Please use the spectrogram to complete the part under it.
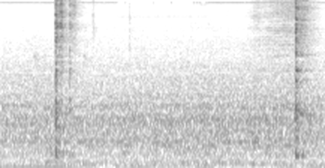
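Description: Boiled cauliflower pieces being stirred into a tomato curry in a pan, with two sharp metallic clinks of a ladle against the pan about a second and a half apart over a faint steady background, no talking.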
